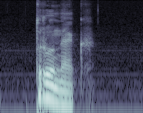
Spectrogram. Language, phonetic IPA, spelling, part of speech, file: Polish, [ˈtrũnɛk], trunek, noun, Pl-trunek.ogg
